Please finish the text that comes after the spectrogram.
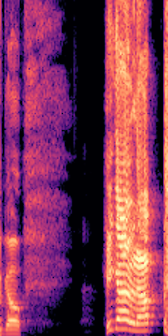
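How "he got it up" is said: high, loud hillbilly holler; Cousin Eddie. Retold or imitated. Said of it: "like Cousin Eddie at the Christmas table".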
